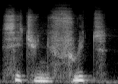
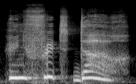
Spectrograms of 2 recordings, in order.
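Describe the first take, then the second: First: Said in the usual way. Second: Amazed discovery. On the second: A narrator's reading. Discovery of golden flute.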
